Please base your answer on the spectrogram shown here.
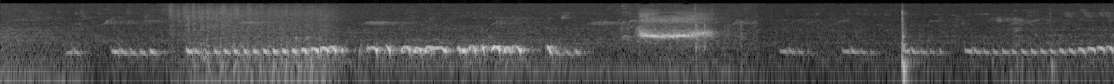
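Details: Male black grouse displaying at a spring lek in the Bavarian Forest, Germany: long runs of low, rapid bubbling cooing, with a harsh hissing sneeze twice mid-phrase, then further short bubbling bursts.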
